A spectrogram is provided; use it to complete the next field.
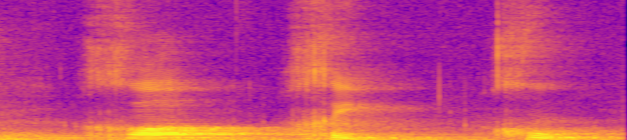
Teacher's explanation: Kalau kita keluarkan huruf kho dari tenggorokan paling ujung, kho, maka ngoroknya suaranya lembut. Kho. Tapi kalau terlalu ke bawah, ke pangkal tenggorokan, maka dia akan menekan berlebih.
